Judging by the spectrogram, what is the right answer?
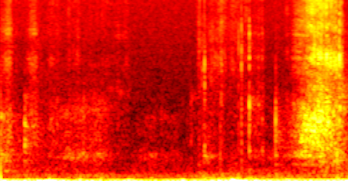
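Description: A pencil or marker drawn along a one-metre ruler, marking a line for a cheap hydroponics tray, a scratchy rubbing stroke close by with short taps and a louder scrape at the end.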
